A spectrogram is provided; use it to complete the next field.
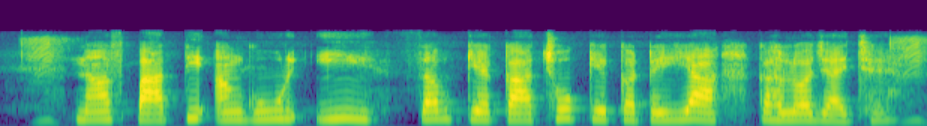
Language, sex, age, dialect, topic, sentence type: Maithili, female, 18-24, Angika, agriculture, statement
